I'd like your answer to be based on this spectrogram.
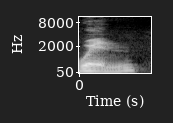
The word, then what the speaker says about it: UYN: And it's spelled UYN, but it's actually pronounced WIN.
